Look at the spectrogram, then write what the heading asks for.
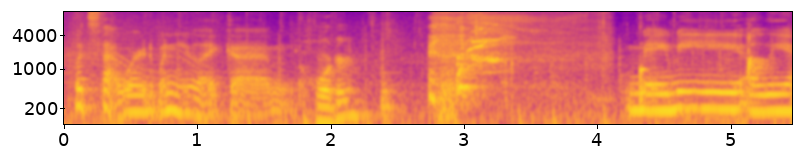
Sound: laughter

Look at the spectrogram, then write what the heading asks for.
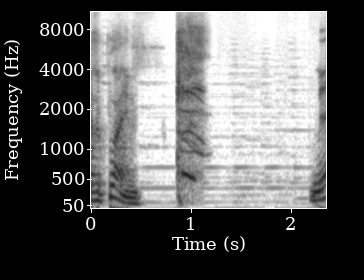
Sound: sniggering

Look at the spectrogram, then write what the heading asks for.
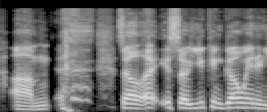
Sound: chuckles

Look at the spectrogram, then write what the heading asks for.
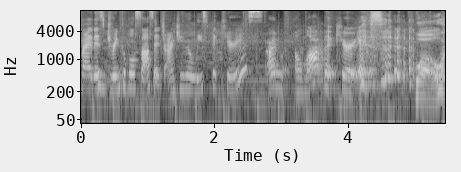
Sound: laughs

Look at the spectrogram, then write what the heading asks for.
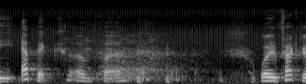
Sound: laughter

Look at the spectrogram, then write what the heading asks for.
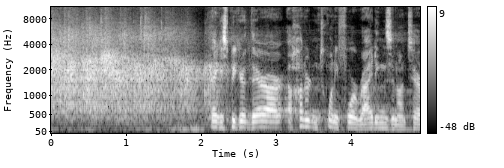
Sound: applause

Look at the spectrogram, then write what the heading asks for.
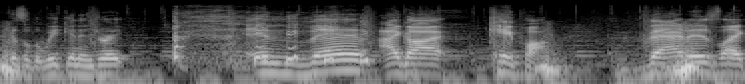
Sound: React laughs

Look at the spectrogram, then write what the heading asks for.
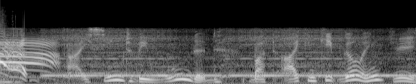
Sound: big scary klaxon

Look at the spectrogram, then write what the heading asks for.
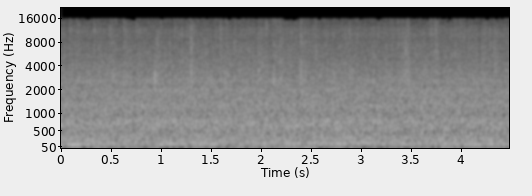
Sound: rain Sounds

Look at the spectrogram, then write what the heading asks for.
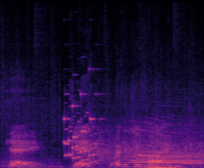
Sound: high-pitched beeps

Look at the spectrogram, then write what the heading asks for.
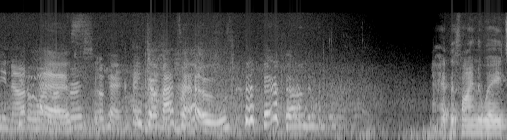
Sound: laughs

